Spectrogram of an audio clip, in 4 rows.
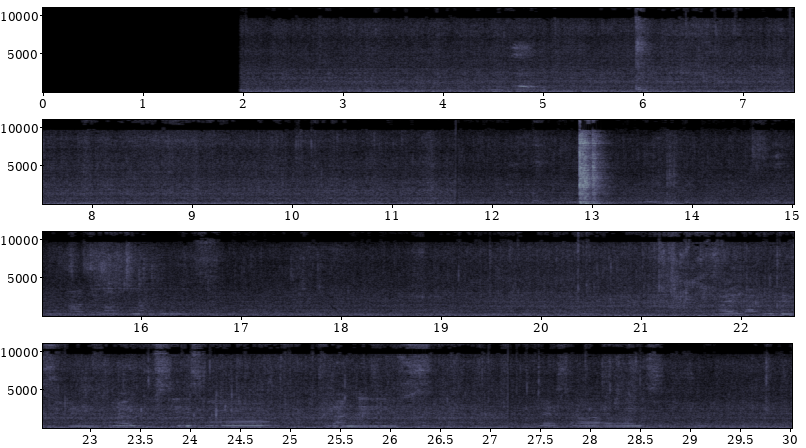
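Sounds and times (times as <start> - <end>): low steady hum: 2.0 - 30.0.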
